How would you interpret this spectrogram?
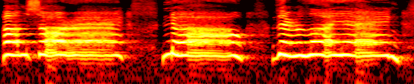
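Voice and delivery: mock breathless panting words. Retelling what the caught suspect said to police: imitating someone out of breath. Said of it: "he sounded like he was getting exercise".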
